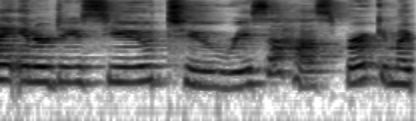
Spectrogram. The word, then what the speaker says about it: Haasbroek: and i want to introduce you to risa husbark am i pronouncing your last name correctly i think that's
